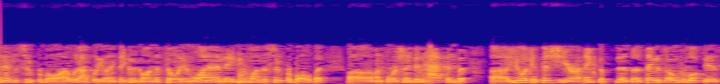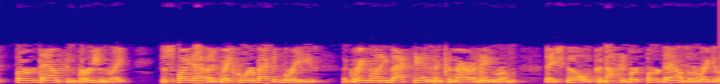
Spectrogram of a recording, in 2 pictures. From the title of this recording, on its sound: NFL Draft Conference Call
